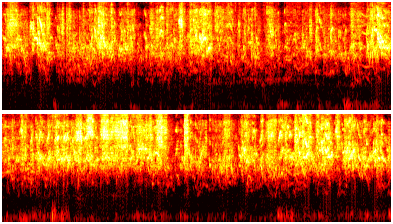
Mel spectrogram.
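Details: Budgies kept as a colony, a breeding pair among them, give a continuous wash of shrill chirps and raspy warbling chatter, with low thumps of movement underneath.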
